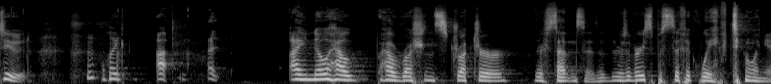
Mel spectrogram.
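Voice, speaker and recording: A woman with an animated tone speaks at a moderate pace in a medium pitch, with ordinary pitch variation and long, frequent pauses. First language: Russian. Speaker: political commentator, podcast co-host. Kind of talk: casual chat.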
